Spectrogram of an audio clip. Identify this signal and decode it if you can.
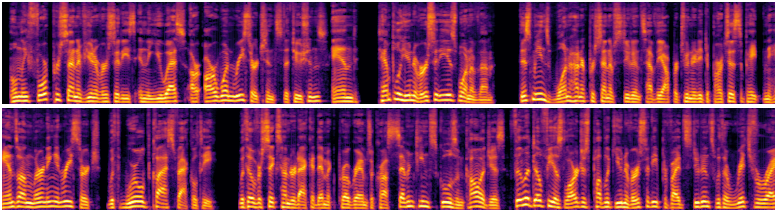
Speech in English. There is no code.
